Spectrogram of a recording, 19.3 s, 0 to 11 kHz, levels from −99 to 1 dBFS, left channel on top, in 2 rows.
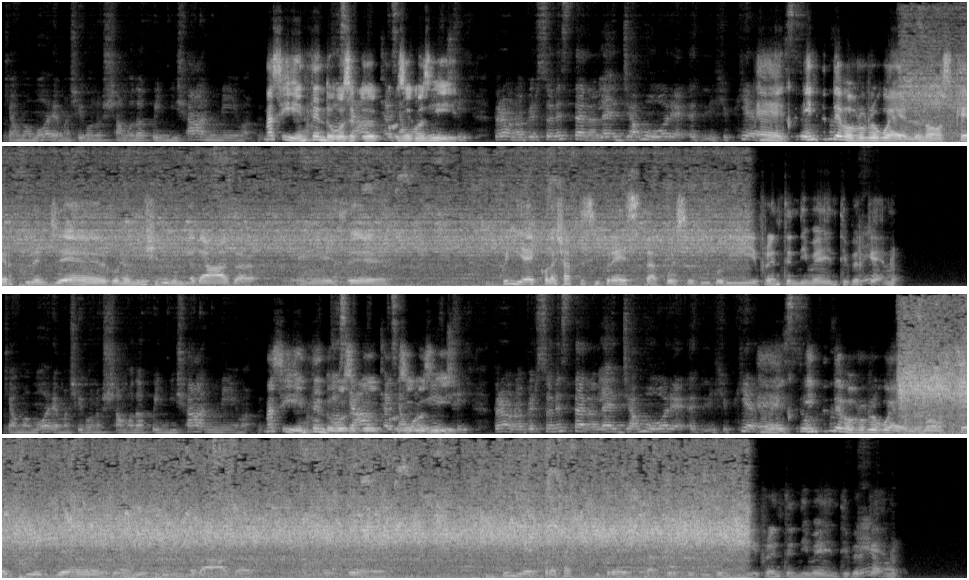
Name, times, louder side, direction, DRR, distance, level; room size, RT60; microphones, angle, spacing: voice 1, 0.0-2.6 3.1-4.7 4.9-8.4 9.3-9.6 10.8-11.4 12.5-13.6 18.2-18.6, right 1 dB, 35° right, 0.8 m, -41 dB
voice 2, 2.6-4.5 7.5-13.5 14.6-18.6, left 7 dB, 60° left, 0.3 m, -29 dB
sound 1, 8.9-17.1, right 9 dB, 75° right, 0.4 m, -26 dB
2.7 x 2.2 x 2.4 m
head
